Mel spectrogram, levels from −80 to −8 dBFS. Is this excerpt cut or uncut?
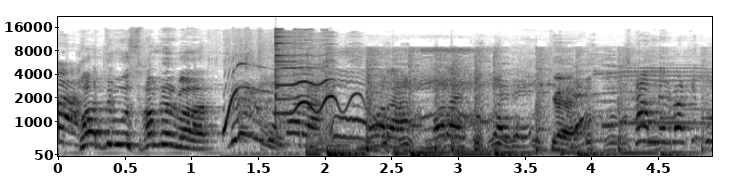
uncut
